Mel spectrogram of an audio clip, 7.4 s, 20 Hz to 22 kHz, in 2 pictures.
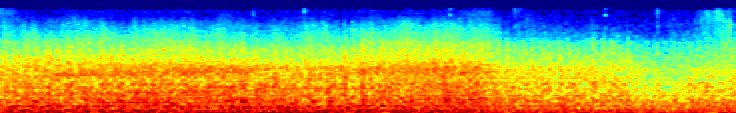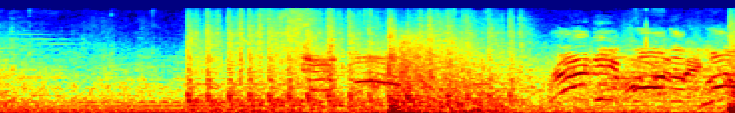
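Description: Heavy MG34 machine gun fire crackles in a battle, bursts of shots mixed with rumbling background noise, growing sharper and more rapid near the end.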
